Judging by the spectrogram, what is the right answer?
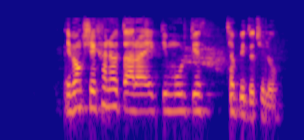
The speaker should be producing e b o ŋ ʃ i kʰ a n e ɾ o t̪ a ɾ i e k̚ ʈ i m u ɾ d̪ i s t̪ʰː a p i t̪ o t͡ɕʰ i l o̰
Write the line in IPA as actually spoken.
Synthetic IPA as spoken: e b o ŋ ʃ e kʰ a n e o t̪ a ɾ a e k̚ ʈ i m u ɾ t̪ i s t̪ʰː a p i t̪ o t͡ɕʰ i l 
